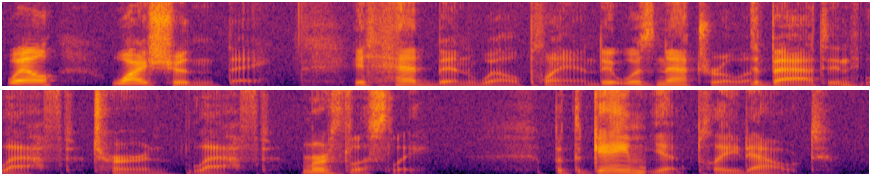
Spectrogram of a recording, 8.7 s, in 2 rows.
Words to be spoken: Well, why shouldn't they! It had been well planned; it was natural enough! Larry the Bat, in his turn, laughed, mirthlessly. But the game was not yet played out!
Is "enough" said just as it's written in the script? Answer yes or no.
no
